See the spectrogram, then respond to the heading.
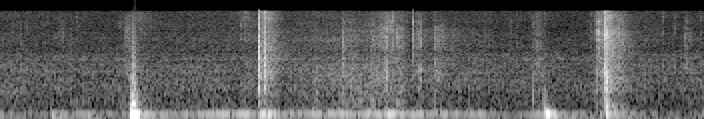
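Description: A square, solid, unfinished pine wood board lying on a table is tapped and scratched with the long natural nails of both hands. Short, dull, low taps with almost no ring stand out over a steady low hum, with soft scratching in between.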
